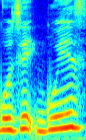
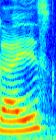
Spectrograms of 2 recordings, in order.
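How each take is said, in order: First: It is said like 'goo-iz', with a 'u-i' vowel. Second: It is said like 'guys', with an 'eye' vowel. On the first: The speaker calls it wrong. "इसको हम गुइज नहीं पढ़ते हैं" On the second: The speaker calls it right. "इसको पढ़ते हैं गाइस"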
